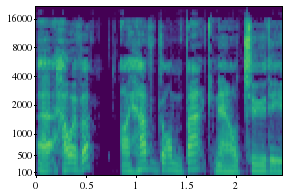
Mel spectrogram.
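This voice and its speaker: At a moderate pace, a man with a plain, everyday voice speaks with lively intonation. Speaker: listener sending voicemail. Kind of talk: voicemail.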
